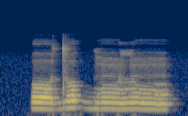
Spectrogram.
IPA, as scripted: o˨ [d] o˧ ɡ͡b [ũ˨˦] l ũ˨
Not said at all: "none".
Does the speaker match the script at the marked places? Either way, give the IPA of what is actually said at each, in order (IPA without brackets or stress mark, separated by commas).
d, ũ˨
